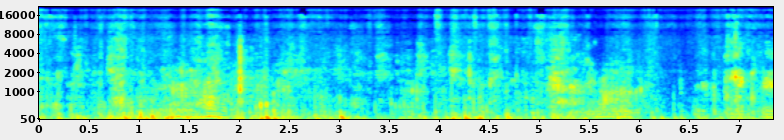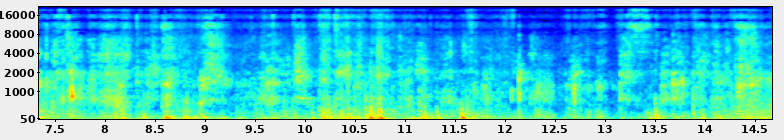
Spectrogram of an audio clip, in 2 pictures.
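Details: Pug giving a long series of rasping snorts, grunts and wheezes, loud and gravelly, packed closely together with occasional sharper bursts.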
